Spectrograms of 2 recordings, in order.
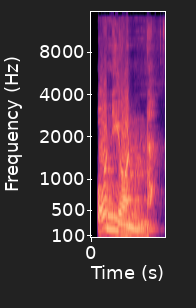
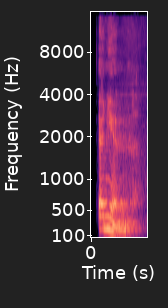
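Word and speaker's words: onion: مانيه اه هنا بقى تعال نط ننطق الغلط الاول علشان نتسكع على افانا ف نحترم نفسنا اونيون انا والله العظيم يعني اول مره حفظت فيها الكلمه حفظتها بالشكل ده اونيون طيب ايه النطق بقى السليم انين ها ا زي ما سمعت كده انين الاو بنقلبها كده حاجه زي الاي على خفيف واو برضو اللي في النص بتتقلب كانها مش موجوده يعني تحس كانها بتتخطف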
